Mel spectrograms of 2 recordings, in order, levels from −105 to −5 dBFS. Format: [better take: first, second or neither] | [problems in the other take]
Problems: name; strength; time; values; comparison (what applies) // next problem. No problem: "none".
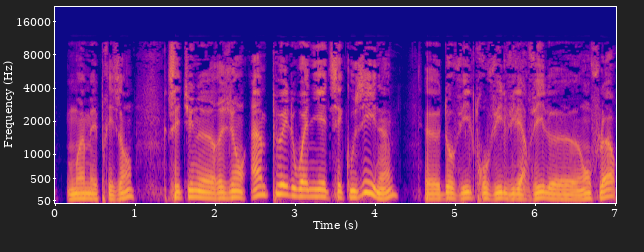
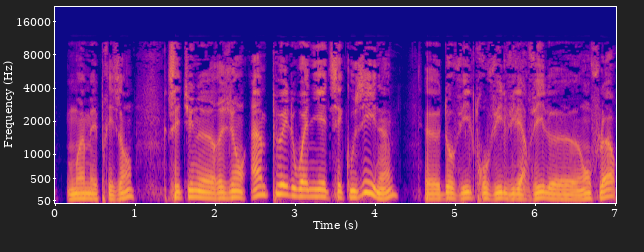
neither | garbled, watery; slightly; nothing above 10.5 kHz; the same in both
